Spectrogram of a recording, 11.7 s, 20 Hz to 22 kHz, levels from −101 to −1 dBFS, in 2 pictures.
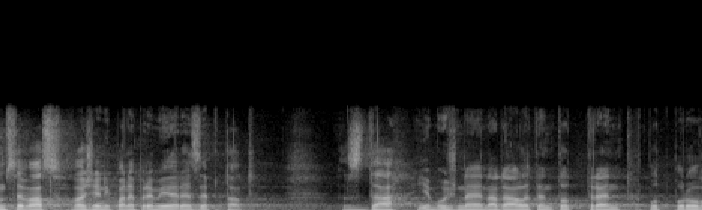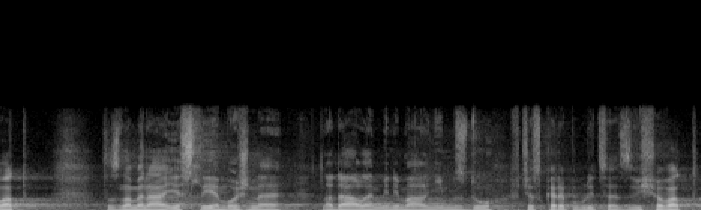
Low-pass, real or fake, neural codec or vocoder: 10.8 kHz; real; none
